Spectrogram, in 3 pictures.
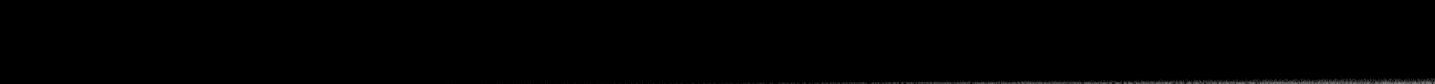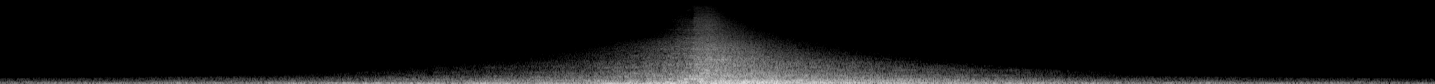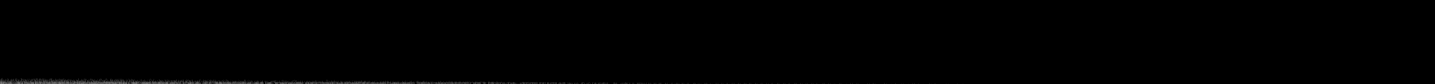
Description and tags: Wait for it. This one has very low levels for the first and last 14 seconds. The middle 14 seconds are where all the fun is. The sound is like an impulse response preceded by its mirror image. But it is not a recording, just a synthetic sound. It can be useful to create a bit of scary impact at some critical point in a dramatic setting or cinematic work.
explosion, frightening, impact, passing, scary, shock, vessel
